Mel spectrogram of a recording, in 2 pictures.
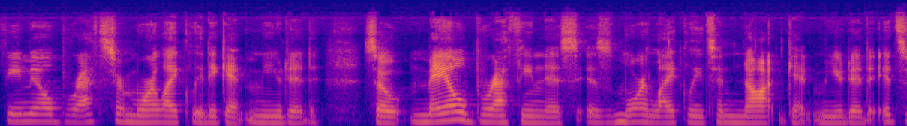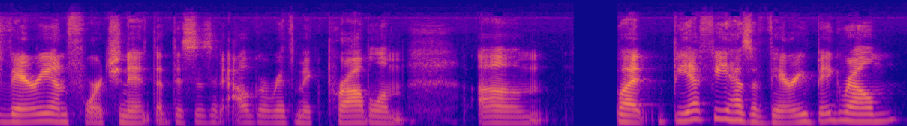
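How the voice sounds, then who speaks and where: A woman with a deep voice presents to a livestream audience. She talks in a chatty, candid way and often pauses with hesitant fillers. Her delivery stays plain and informal. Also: fairly even intonation, fairly bright tone. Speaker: guest presenter.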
